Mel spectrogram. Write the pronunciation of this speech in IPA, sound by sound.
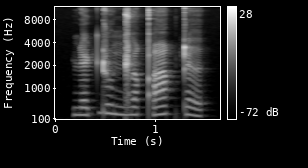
ɳ ɛ ʈ ɖ u ŋ͡ǁ u qʼ a q ʈ ə

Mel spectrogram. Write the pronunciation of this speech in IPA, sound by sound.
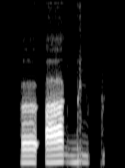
œ ʔ a ɡ͡b i p

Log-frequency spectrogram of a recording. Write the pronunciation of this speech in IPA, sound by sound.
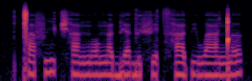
ǀ a f i t͡ʃʰ a ŋ ɔ ŋ a bʲ a ɡ ɘ fʲ a t͡sʰ a pʲ ɨ w a ŋ͡ǃ ɐ

